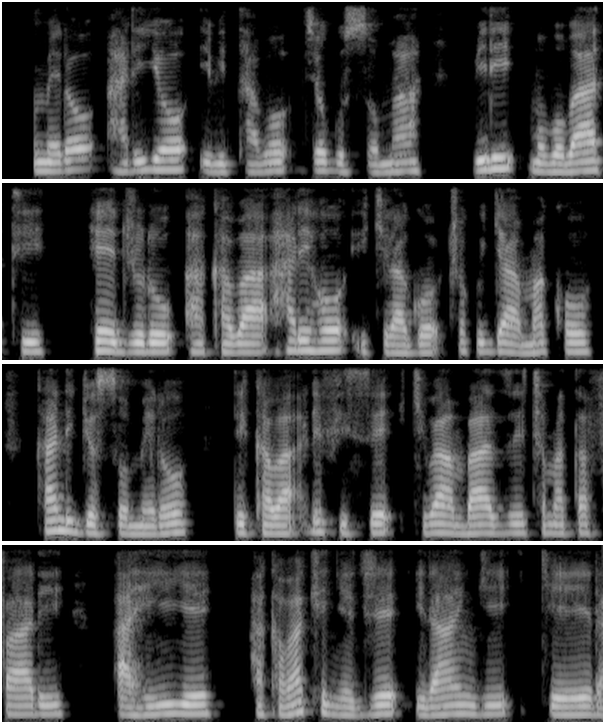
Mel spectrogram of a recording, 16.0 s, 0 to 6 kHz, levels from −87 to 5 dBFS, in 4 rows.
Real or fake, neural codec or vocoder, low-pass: real; none; 5.4 kHz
